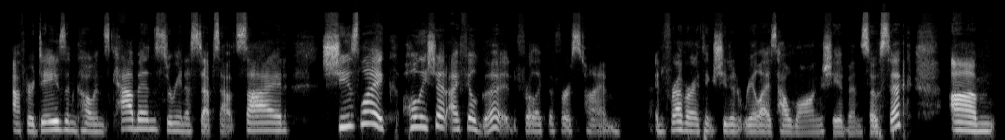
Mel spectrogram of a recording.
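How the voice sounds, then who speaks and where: A woman's voice: on the low side, no room sound. A woman co-hosting a book club podcast, moving between casual, opinionated chat and read-aloud chapter summaries with dry humor and easy swearing.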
